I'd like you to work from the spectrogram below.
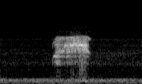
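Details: Owl at 1:41 AM on 21 August 2015, stashing a rat at night: a single rasping, hissing screech lasting about 0.4 seconds, harsh and noisy, over a faint low hum.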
